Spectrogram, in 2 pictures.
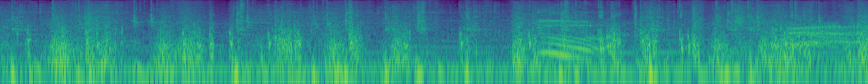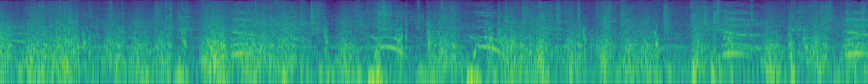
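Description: Swords clash and thud rapidly in a busy battle.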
